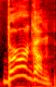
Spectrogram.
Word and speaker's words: Burgum: Doug Bergman? Berman? How do we say his name? That's how lost cause he is. – Burgum. Yeah.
